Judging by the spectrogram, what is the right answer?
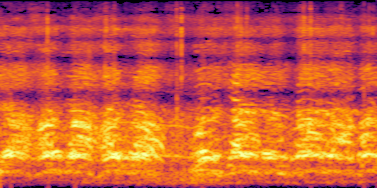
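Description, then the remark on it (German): A large crowd cheers and shouts continuously, many voices blending into a loud, surging roar with rhythmic swells, like chanting or celebratory yelling, at a street rally in solidarity with the Syrian revolution, people calling out "Mabruk". “Sie jubeln, lachen, weinen, tanzen, fallen sich in die Arme, rufen sich zu: Mabruk, Glückwunsch.”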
